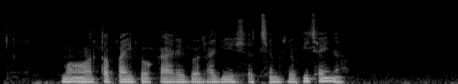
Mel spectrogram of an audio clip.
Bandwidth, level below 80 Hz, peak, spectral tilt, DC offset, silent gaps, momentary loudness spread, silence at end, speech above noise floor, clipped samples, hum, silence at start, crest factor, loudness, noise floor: 11.5 kHz; -48 dBFS; -12 dBFS; -8 dB/octave; under 0.1%; none; 5 LU; 1.15 s; 33 dB; under 0.1%; none; 0.35 s; 18 dB; -28 LUFS; -59 dBFS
